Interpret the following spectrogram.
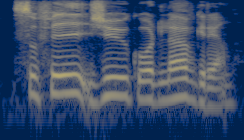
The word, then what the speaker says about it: Sofie Jugård Löfgren: How do you pronounce it? Sofie Jugård Löfgren.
